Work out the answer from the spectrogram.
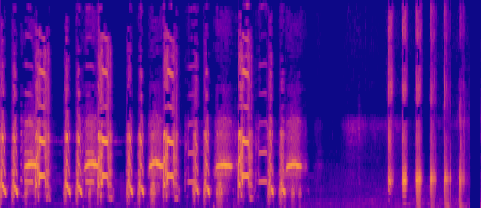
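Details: Grey francolin calling, in a Dakni versus Irani teetar voice comparison: rasping chattering phrases, each with a rising whistled note, come in a fast series, then a brief gap and a softer string of clipped notes.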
